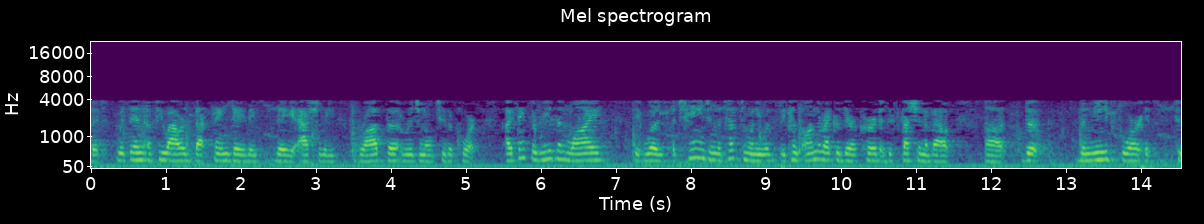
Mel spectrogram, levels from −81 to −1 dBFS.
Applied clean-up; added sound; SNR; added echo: none; Sliding door; 17 dB; none.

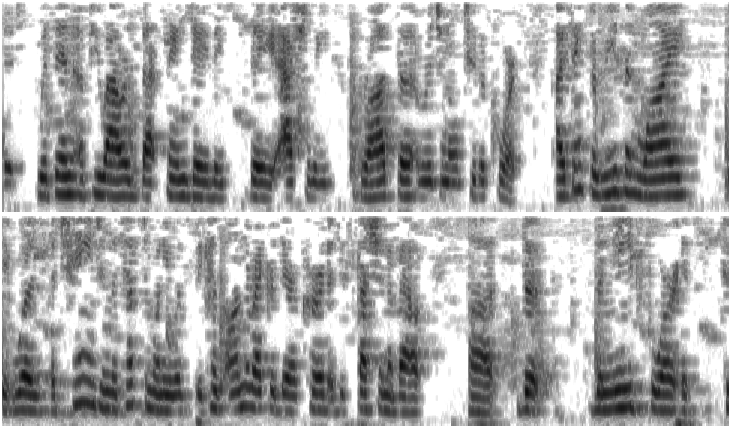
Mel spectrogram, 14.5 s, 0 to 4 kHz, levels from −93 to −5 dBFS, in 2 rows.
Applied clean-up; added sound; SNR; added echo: classical method Wiener filter.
